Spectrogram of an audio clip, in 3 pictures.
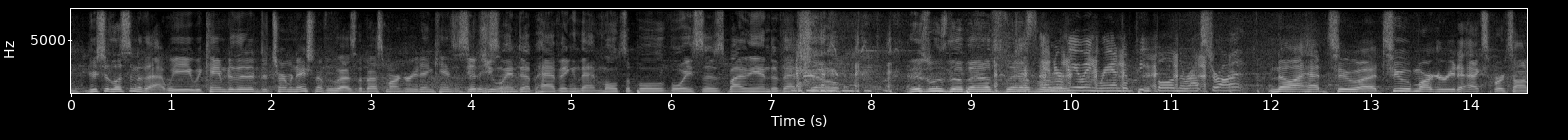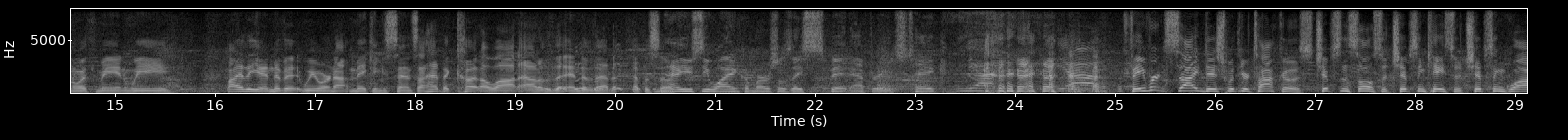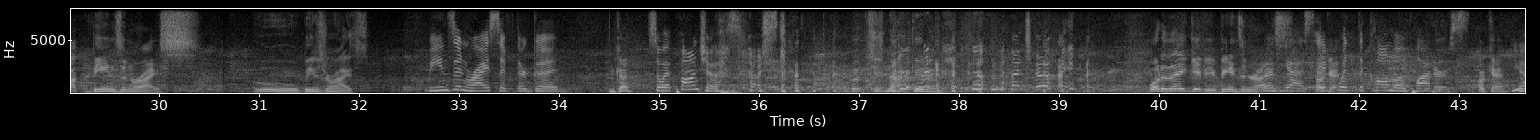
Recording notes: On Location! This week we're ON LOCATION in Martini Corner but we're not sippin' martinis. We're taste testing the tasty tacos at the brand new BARRIO TAQUERIA (in the former Sol Cantina building).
